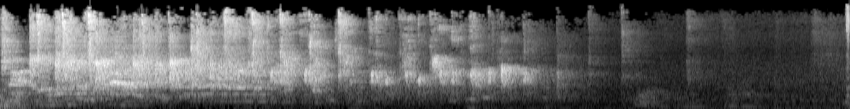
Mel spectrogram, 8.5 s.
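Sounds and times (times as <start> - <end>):
crowd applauding: 0.0 - 5.9.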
